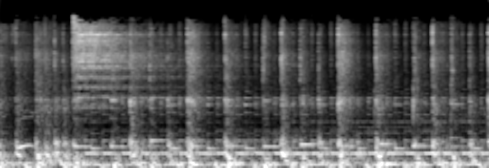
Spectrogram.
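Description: A live rock band playing an instrumental passage with no vocals: electric guitar, bass guitar, drum kit and keyboard synthesizer over a steady drum beat and a repeating riff of short notes. A long held note comes in about a second in.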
